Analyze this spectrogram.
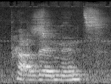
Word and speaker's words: Provenance: took Jaclyn around, and there's this place called Provenance, not the spelled like the town, but Provenance.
